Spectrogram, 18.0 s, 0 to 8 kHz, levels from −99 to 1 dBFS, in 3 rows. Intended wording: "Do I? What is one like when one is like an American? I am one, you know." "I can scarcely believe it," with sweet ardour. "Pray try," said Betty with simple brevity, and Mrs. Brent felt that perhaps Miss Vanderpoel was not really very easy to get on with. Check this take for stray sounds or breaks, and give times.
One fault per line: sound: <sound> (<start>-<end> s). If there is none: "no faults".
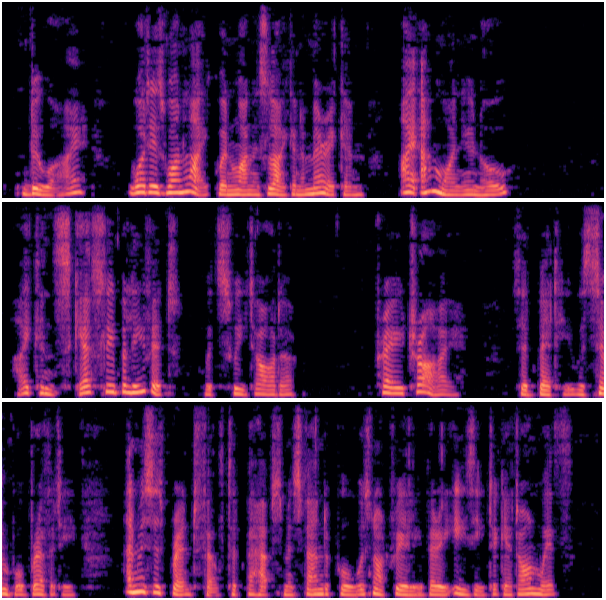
no faults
